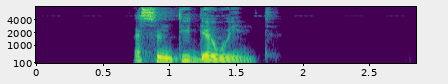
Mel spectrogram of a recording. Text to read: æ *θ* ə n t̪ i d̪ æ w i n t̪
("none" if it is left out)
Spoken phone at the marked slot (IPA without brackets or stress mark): s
